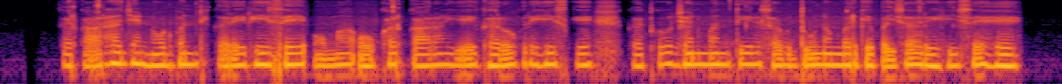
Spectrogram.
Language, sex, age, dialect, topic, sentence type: Chhattisgarhi, male, 18-24, Western/Budati/Khatahi, banking, statement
